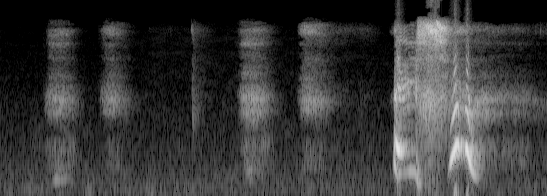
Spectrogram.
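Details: Forceful sneeze, louder than normal, that felt incredible: a few quick, soft sharp breaths build up, then one loud, explosive sneeze with a trailing voiced exhale, part of a long run of sneezes.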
